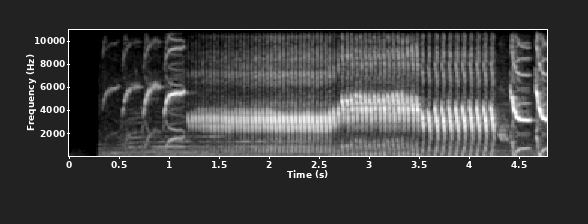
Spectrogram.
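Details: Green canary of bottle-green colour, song used as a master to excite rival canaries; soft chips lead into a long steady buzzing trill, a higher pulsed trill, then abrupt loud swooping whistles.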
